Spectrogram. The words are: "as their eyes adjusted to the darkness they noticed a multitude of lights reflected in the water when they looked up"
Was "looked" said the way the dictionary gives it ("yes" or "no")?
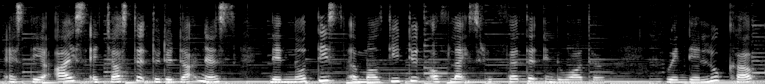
no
